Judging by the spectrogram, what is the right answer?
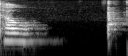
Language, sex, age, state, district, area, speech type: Manipuri, female, 18-30, Manipur, Thoubal, rural, read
